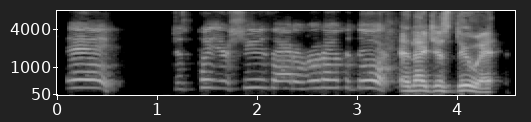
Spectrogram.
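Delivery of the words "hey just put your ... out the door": very high, soft, small little voice. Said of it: "this little voice that's like".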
